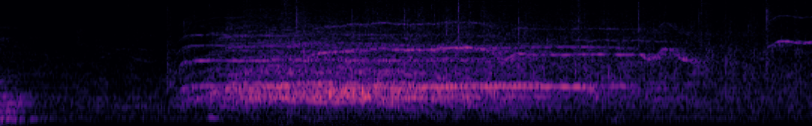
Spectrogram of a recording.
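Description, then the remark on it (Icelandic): Applause from an audience for performances that have just finished swells after about a second and holds steady, mixed with cheering and whoops, then gradually tapers near the end. “Ef við ekki að klappa enn og aftur fyrir þessum frábæra atriðum sem eru búinn.”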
